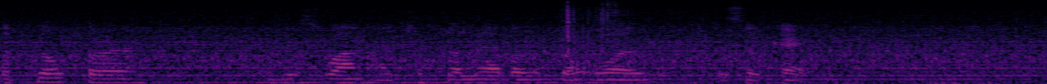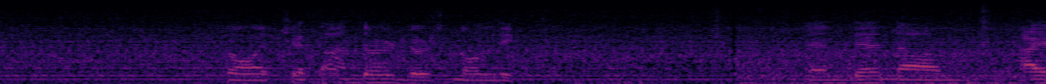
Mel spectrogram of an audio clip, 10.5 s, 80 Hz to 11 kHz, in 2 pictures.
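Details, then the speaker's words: 2016 Toyota Sienna at idle during an oil change with 0W-20 full synthetic oil; very quiet, even idle under light clicking and handling noise, with no ticking or rough running. Sounds healthy. "okay if you could hear the engine is very quiet idle is very good"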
